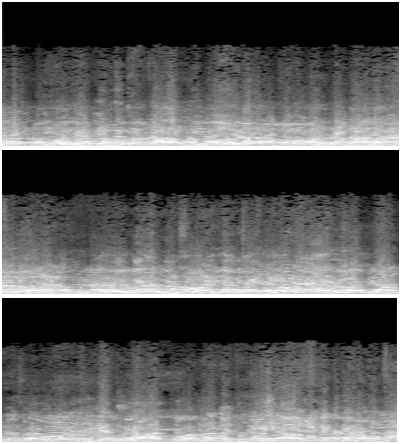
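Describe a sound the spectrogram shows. A crowd of men and women talk and chatter over each other nearby.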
